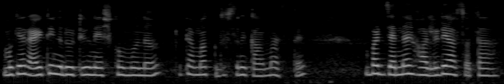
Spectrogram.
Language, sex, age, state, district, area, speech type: Goan Konkani, female, 18-30, Goa, Salcete, rural, spontaneous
